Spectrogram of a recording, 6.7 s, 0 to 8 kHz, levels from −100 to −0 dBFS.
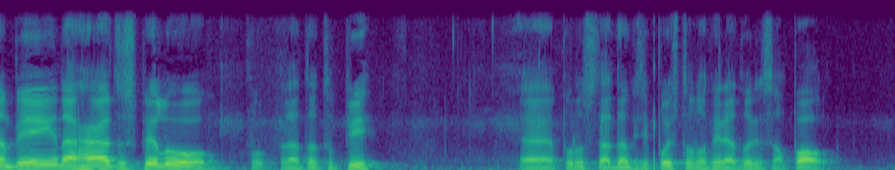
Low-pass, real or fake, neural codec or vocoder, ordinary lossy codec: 7.2 kHz; real; none; none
